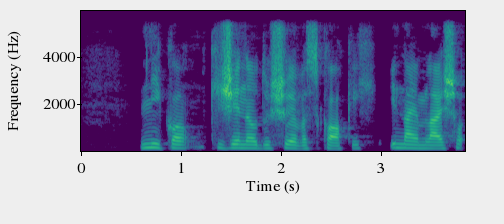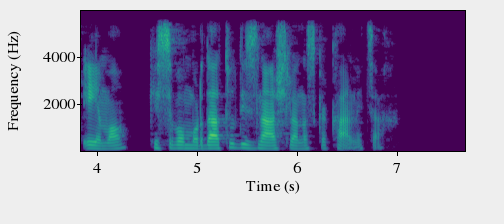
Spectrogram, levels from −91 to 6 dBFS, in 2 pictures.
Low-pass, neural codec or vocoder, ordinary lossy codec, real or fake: 5.4 kHz; none; none; real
